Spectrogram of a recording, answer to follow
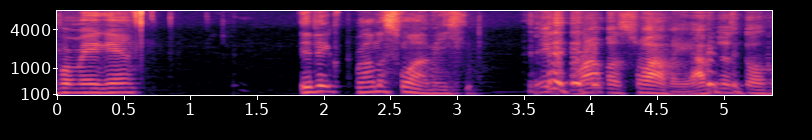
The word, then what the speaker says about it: Vivek Ramaswamy: And the last thing that was said, I was bringing up the conversation that, pronounce his name for me again? Vivek Ramaswamy.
